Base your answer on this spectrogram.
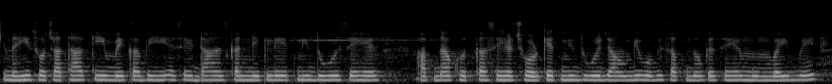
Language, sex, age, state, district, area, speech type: Hindi, female, 45-60, Madhya Pradesh, Bhopal, urban, spontaneous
